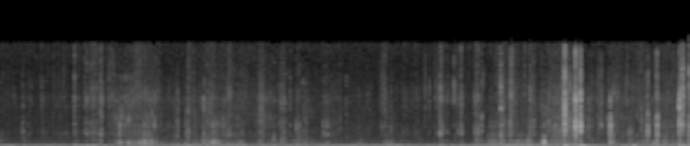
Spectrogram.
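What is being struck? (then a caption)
Soap bar scraped with a metal blade. The remaining piece of a solid, dry yellow soap bar is shaved with a metal utility blade until only a small piece is left. Dry, crackling scrapes and sharp, bright clicks sound over a steady low rumble, growing a little louder toward the end.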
